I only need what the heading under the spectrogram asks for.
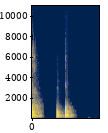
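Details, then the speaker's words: Spoken imitation of fourth heart sound (S4, atrial gallop) from forceful atrial contraction: three short thumping syllables, the extra sound before S1 and S2. "when the atrium pushes so hard to force blood into the ventricles then you are going to have what a fourth heart sound"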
